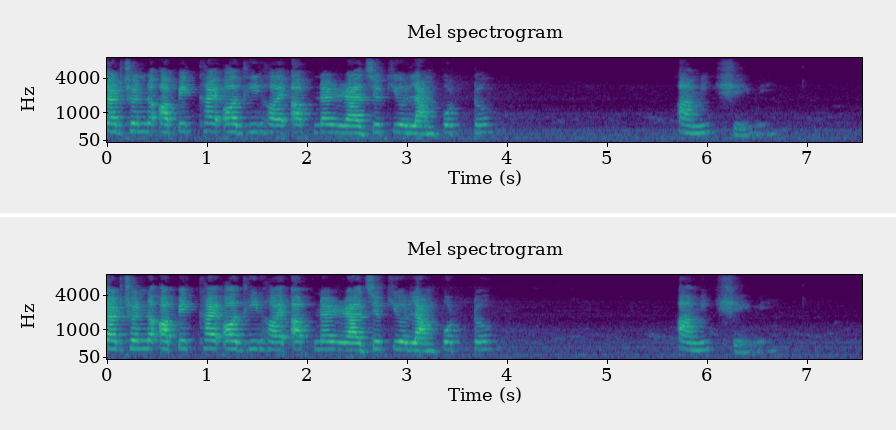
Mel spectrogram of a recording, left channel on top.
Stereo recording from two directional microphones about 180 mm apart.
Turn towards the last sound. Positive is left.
turn(degrees=-25)  # may be behind; listen again after turning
